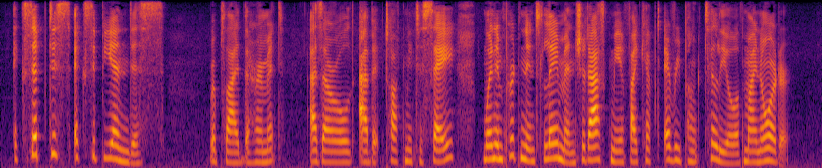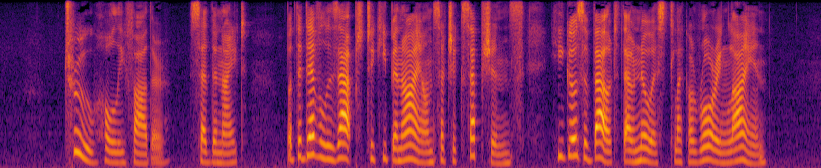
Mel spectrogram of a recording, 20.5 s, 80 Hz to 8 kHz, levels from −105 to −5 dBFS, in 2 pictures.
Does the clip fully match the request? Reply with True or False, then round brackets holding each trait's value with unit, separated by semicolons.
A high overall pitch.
True (200 Hz)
